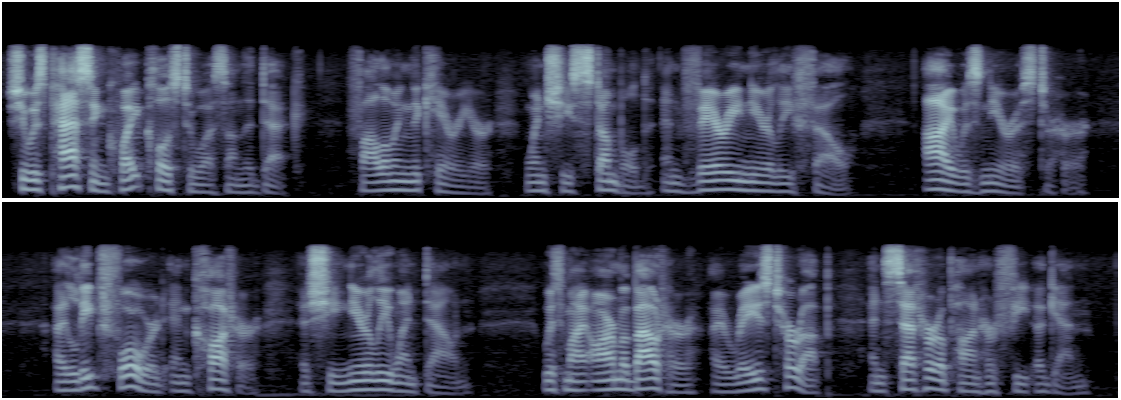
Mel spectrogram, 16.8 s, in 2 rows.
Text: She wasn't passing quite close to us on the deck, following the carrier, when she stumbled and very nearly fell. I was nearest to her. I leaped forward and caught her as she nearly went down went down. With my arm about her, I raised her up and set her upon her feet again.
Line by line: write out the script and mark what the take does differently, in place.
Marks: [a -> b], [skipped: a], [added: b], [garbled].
She [wasn't -> was] passing quite close to us on the deck, following the carrier, when she stumbled and very nearly fell. I was nearest to her. I leaped forward and caught her as she nearly went down [skipped: went down.] With my arm about her, I raised her up and set her upon her feet again.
